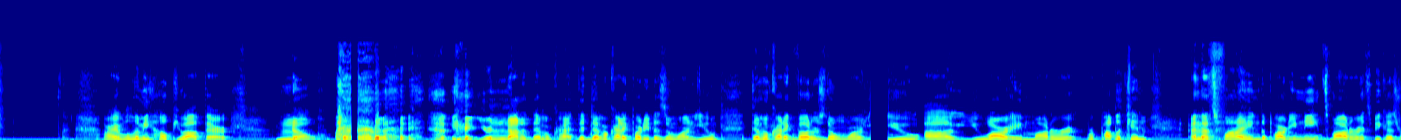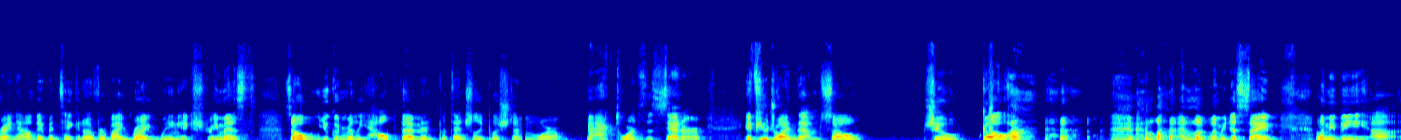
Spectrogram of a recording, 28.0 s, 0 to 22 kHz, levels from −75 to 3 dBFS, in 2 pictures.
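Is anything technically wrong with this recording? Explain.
Yes, there are two problems: a mains hum and a set of dropouts that point to a Bluetooth stall.

From the start to about 13.5 s, a steady low 50 Hz drone with a few low harmonics sits under the sound, roughly 20 dB below it, and then stops. This is mains hum: a ground loop or a nearby transformer let the power line's alternating current leak into the signal path, so its frequency rides along as a constant tone.

At 3.51 s, 8.70 s and 19.23 s the audio drops abruptly to silence for 74 ms, 180 ms and 39 ms, then resumes. These are likely Bluetooth stalls: radio interference delayed packets, the headphones' buffer emptied, and playback halted until the resent data arrived.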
